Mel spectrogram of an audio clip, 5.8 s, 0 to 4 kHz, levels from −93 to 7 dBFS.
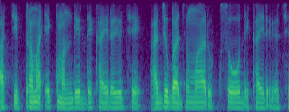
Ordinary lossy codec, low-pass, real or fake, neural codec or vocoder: Opus, 24 kbps; 3.6 kHz; real; none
